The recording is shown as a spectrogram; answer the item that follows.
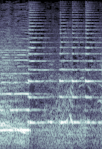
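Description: A horn blown in three short blasts at one steady pitch, over arena crowd noise, after a brief shout at the start.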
